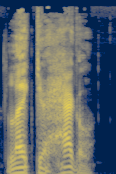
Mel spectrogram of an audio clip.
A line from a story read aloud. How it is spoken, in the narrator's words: he said, with something resembling a sneer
